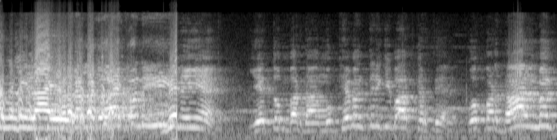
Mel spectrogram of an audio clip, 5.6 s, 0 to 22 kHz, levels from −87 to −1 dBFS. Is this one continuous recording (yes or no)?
no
